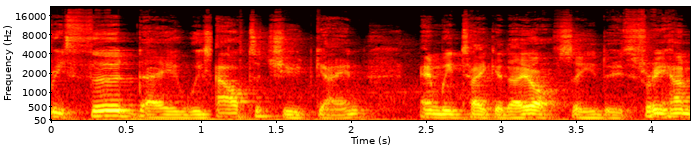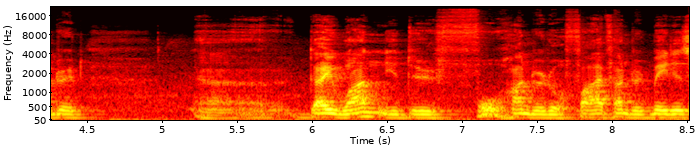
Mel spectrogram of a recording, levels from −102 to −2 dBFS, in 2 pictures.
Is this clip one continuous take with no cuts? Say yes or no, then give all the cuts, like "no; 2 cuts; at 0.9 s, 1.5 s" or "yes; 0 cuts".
no; 1 cut; at 1.0 s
